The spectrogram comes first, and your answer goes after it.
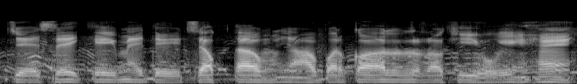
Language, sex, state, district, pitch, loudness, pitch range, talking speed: Hindi, male, Madhya Pradesh, Bhopal, 105 Hz, -18 LUFS, 105-110 Hz, 125 wpm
